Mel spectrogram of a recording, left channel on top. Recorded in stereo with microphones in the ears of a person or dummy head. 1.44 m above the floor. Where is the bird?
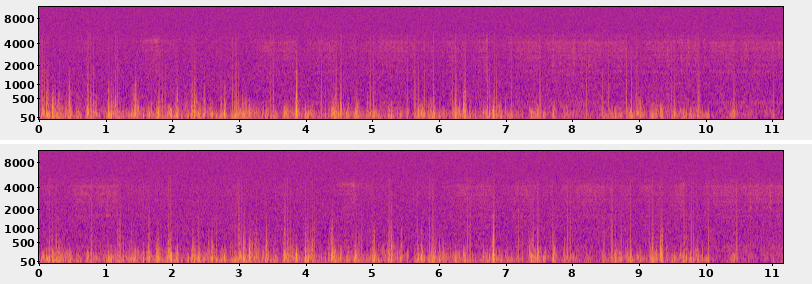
No bird in this recording.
